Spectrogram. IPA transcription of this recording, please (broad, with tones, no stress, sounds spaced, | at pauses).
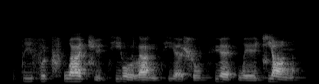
p i˦ f u˦ ʈ͡ʂʰ w ä˦ t͡ɕ y̰˨˩ t̪ʰ j o˥˨ ʊ̯ l a˥˨ n t̪ʰ j ɛ̰˨˩ ʂ u˨˦ t̪ʰ ɥ ɛ˥˨ k w e˨˦ ɪ̯ t͡ɕ j ɑ˥˨ ŋ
